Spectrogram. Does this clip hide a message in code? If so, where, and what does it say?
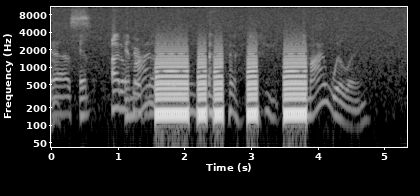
Yes: Morse code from 1.5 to 3.9 s, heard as a horn, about 10 wpm, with speech in English. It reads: DET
